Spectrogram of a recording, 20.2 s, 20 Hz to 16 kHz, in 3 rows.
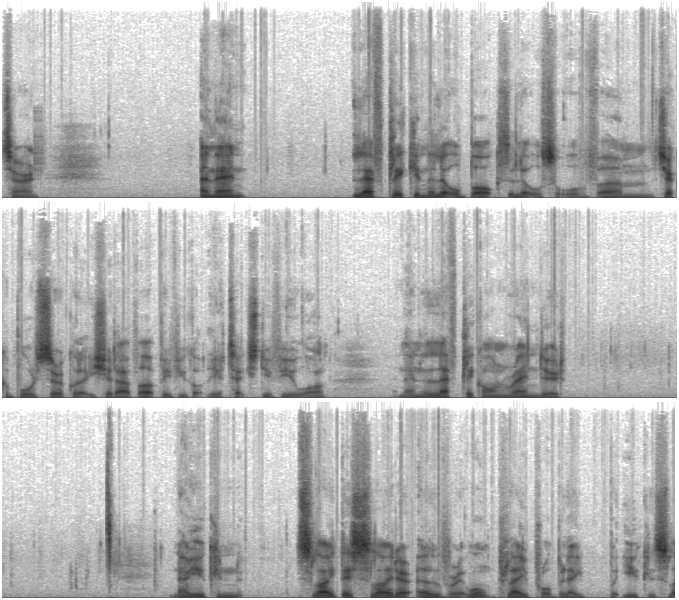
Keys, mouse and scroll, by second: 9.6 click, 11.6 click, 17.3 click.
